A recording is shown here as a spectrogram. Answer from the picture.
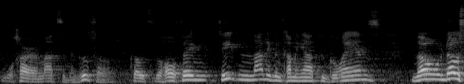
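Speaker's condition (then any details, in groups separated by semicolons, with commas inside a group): No condition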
